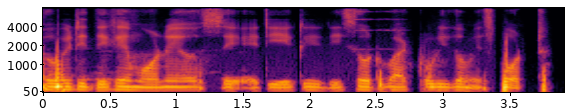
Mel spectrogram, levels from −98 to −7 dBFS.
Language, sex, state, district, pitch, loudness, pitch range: Bengali, male, West Bengal, Cooch Behar, 105 Hz, -24 LUFS, 100-105 Hz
